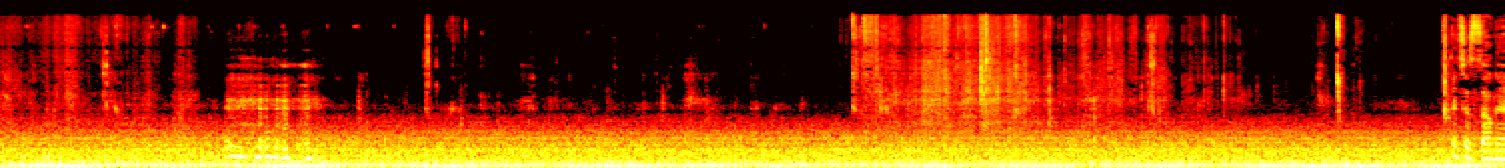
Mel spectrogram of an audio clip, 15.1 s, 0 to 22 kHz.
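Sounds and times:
steady low hum: 0:00.0 - 0:15.0
crunchy chewing: 0:03.5 - 0:13.7.

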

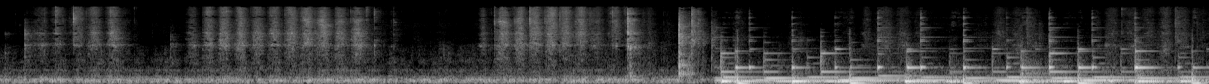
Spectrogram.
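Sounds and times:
knife sawing through chicken leg: 0:00.4 - 0:03.8, 0:04.8 - 0:06.3.

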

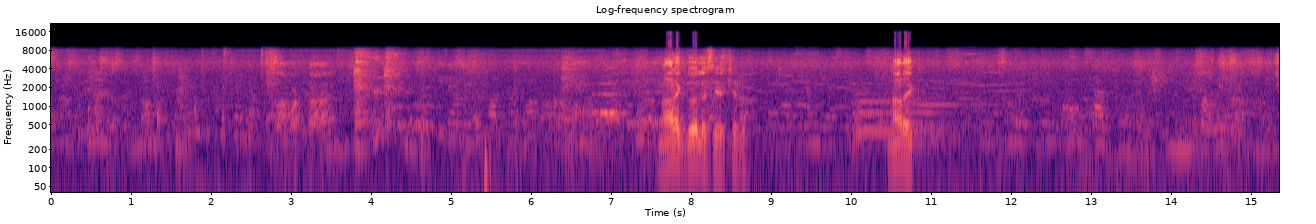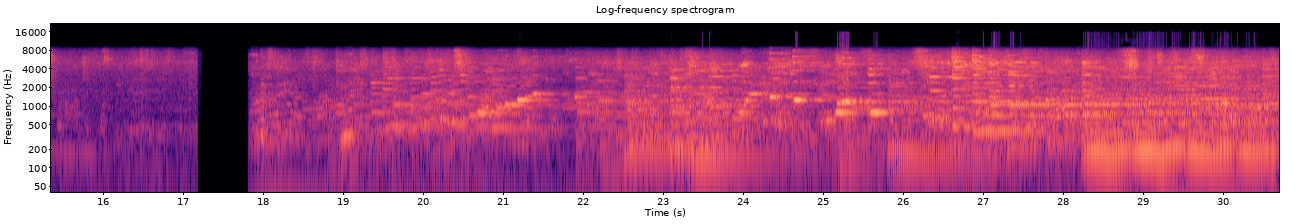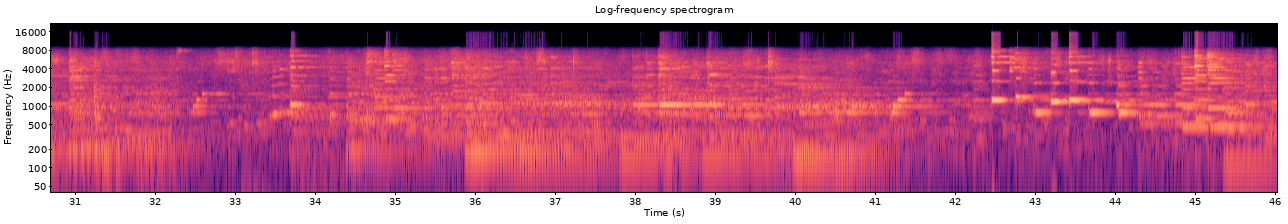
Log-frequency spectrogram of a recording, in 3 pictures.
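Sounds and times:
electronic keyboard melody: 0:18.2 - 0:46.0.

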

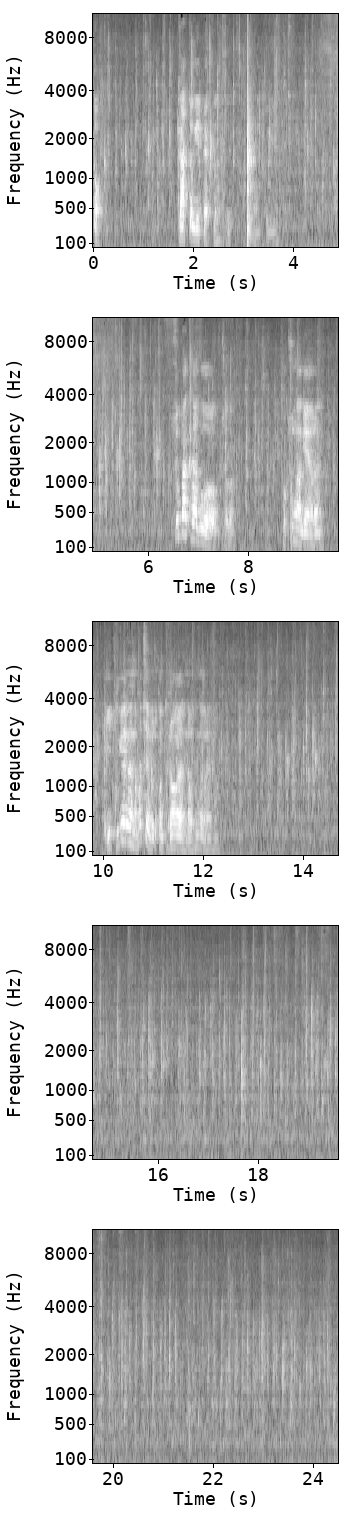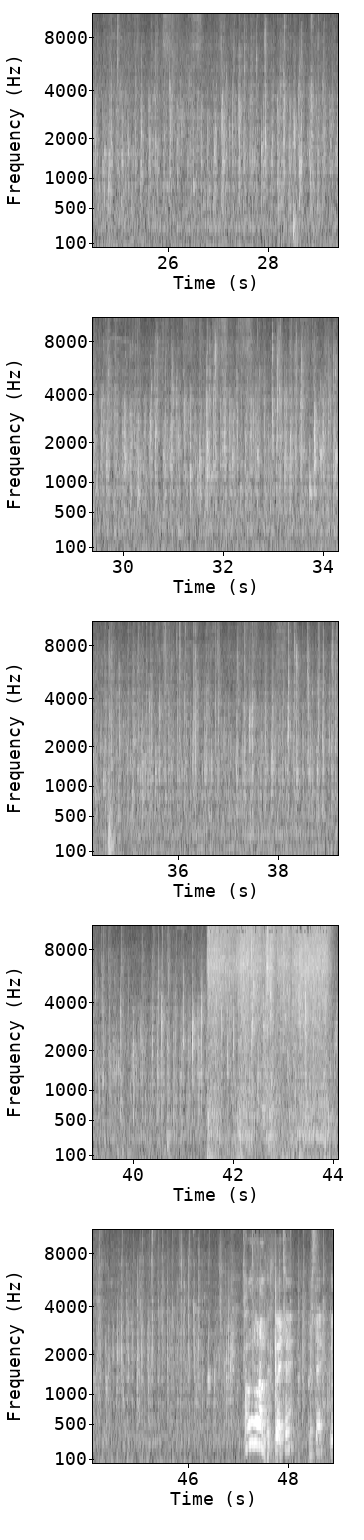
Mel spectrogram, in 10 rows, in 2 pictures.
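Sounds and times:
pot boiling and bubbling: 0:00.0 - 0:48.9
kitchen tap running: 0:01.6 - 0:07.8, 0:08.7 - 0:12.2, 0:40.6 - 0:44.7.

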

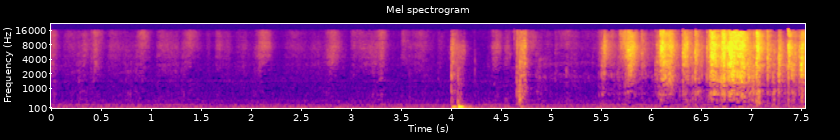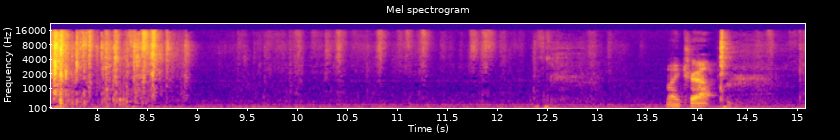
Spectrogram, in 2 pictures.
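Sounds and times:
plastic wrapper crinkling and tearing: 0:05.5 - 0:09.0.

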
